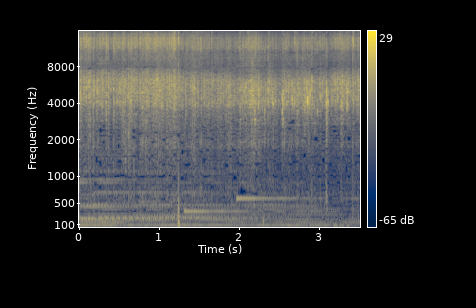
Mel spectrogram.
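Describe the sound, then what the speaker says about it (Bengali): Ginger goes into hot frying oil with garlic, as lote fish (Bombay duck) is cooked, producing a continuous close sizzle and crackle, with faint tonal sounds in the background and no speech. "এবার এর মধ্যে আমি এই আদা দিয়ে দিচ্ছি দেখুন"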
